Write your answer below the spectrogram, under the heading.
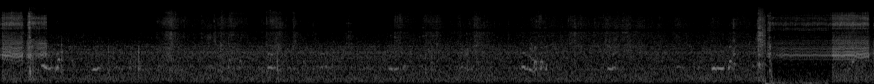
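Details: A family of wild turkeys in Coronado National Forest gives short soft notes, repeated every second or so through the clip. Gusty autumn wind blows behind them.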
